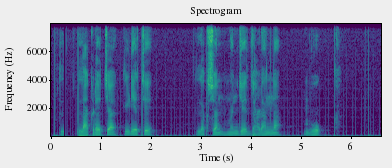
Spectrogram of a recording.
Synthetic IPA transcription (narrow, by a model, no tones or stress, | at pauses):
lakɽjat͡ɕjakiɽjat͡se | ləkʂəɳm̤əɳd͡ʑed͡zʱaɽanːaʋʱok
